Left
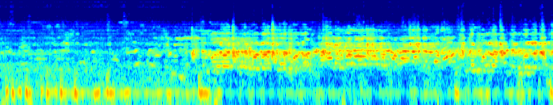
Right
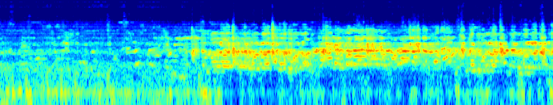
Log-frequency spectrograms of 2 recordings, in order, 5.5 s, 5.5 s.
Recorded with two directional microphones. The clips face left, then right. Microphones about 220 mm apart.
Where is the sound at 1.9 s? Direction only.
55° left (ahead or behind).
